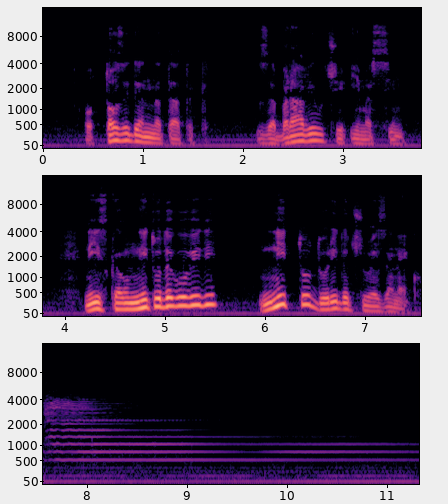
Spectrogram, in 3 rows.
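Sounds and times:
speech: 0:00.4 - 0:07.8
castle bell tolling: 0:07.6 - 0:11.3.

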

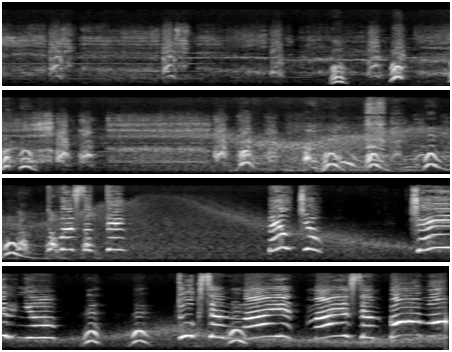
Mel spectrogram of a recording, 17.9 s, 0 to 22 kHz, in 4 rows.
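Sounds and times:
steady hum: 0:00.0 - 0:17.8
large guard dogs barking: 0:00.4 - 0:05.7
speech: 0:03.3 - 0:03.6, 0:07.4 - 0:10.3.

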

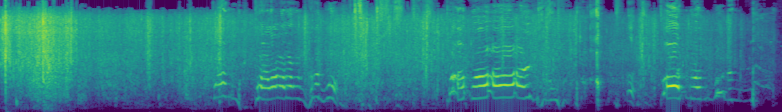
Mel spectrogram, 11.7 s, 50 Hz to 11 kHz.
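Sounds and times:
heavy splash of someone falling into river: 0:00.0 - 0:11.1
people crying out: 0:06.7 - 0:11.4.

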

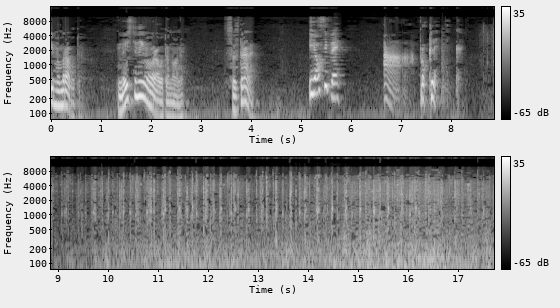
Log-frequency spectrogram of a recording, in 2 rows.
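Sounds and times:
speech: 0:00.0 - 0:00.7, 0:01.3 - 0:02.8, 0:03.5 - 0:04.2, 0:05.2 - 0:05.9, 0:06.6 - 0:08.2
horse hooves clip-clopping at a brisk pace: 0:08.6 - 0:17.7.

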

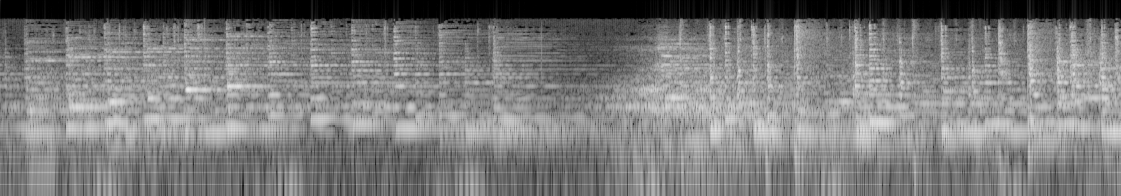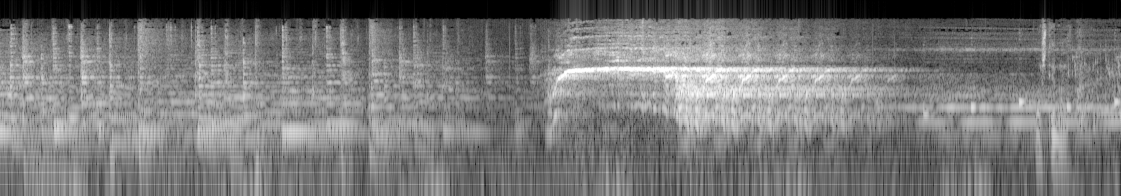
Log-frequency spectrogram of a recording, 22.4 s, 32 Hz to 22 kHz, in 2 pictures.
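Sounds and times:
melodic music: 0:00.4 - 0:16.6
white horse neighing: 0:16.6 - 0:20.3.

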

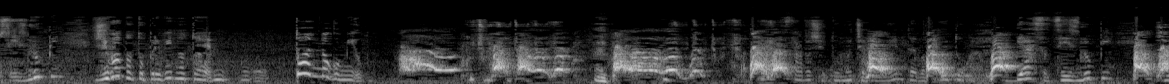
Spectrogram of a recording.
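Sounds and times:
speech: 0:00.1 - 0:11.6
small dog barking in high-pitched yaps: 0:04.0 - 0:08.0, 0:08.6 - 0:10.4, 0:11.3 - 0:11.6.

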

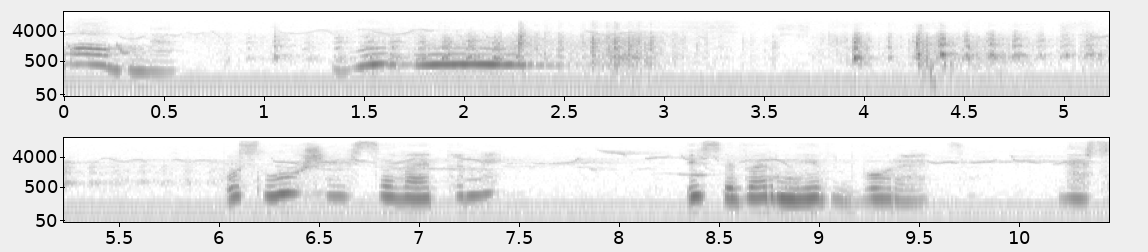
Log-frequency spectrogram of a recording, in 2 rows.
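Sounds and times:
dove cooing: 0:00.0 - 0:06.7
fluttery bird sounds: 0:00.0 - 0:10.4
steady low hum: 0:00.0 - 0:10.4
speech: 0:06.1 - 0:07.5, 0:08.3 - 0:09.6, 0:10.2 - 0:10.4.

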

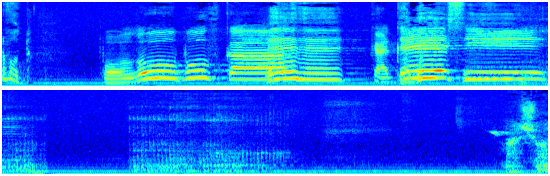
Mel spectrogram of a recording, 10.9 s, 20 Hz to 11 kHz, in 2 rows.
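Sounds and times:
speech: 0:00.0 - 0:00.4, 0:01.0 - 0:05.5
person snoring inside a tree hollow: 0:05.3 - 0:06.0, 0:06.7 - 0:08.4.

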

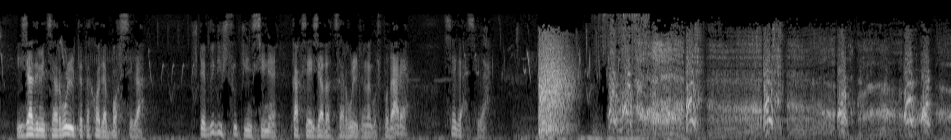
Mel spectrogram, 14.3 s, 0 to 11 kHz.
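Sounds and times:
speech: 0:00.2 - 0:02.3, 0:03.0 - 0:07.4
rabid dog barking and growling: 0:09.0 - 0:14.2.

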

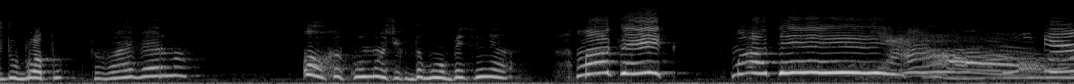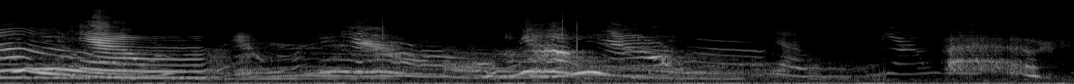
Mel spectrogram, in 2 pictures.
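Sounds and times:
speech: 0:00.0 - 0:02.0, 0:03.0 - 0:10.7
crowd of cats meowing and yowling: 0:08.8 - 0:21.1.

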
